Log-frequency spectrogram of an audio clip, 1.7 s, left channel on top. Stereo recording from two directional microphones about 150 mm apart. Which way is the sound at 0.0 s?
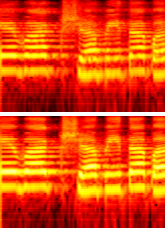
25° right (ahead or behind).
